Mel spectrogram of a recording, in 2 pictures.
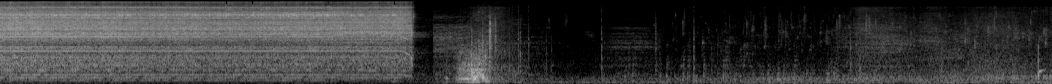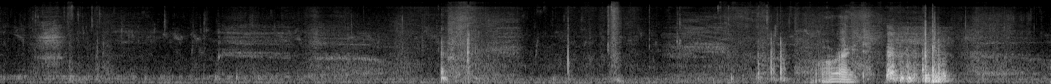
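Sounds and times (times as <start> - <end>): electric ratchet motor running: 0.0 - 4.2
faint handling sounds: 14.4 - 20.8.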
